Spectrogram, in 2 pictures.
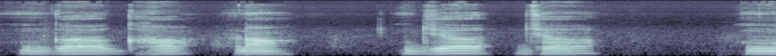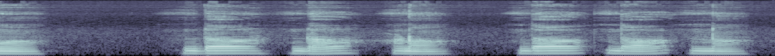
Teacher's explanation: वे वर्ण जिनके उच्चारण में स्वर तंतियाँ अधिक झंकृत होती हैं, उन्हें सघोष कहते हैं।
